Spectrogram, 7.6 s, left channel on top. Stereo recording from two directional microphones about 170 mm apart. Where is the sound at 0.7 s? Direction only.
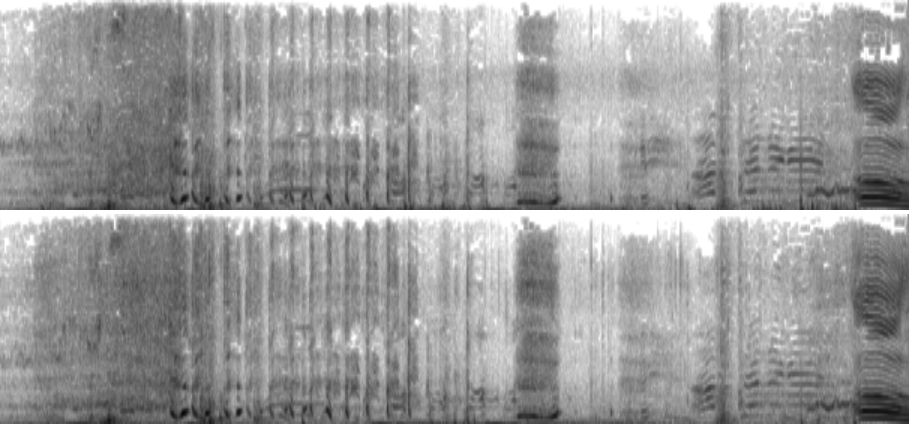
20° right (ahead or behind).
